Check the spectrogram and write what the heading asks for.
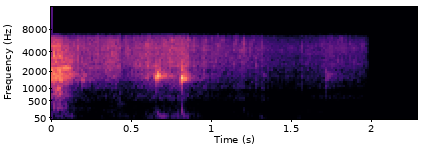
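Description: Metal spatula scraping across a large wok as stir-fried chicken pieces are scooped onto a plate, with a light sizzle and two short clinks just under a second in; the sound fades out about two-thirds of the way through.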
